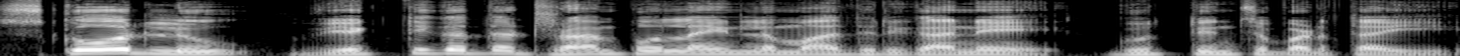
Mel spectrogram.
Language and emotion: Telugu, neutral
